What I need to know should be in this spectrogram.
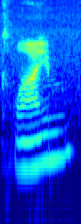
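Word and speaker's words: Klim: face Dr Sigma climb it's pronounced climb I love climb my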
